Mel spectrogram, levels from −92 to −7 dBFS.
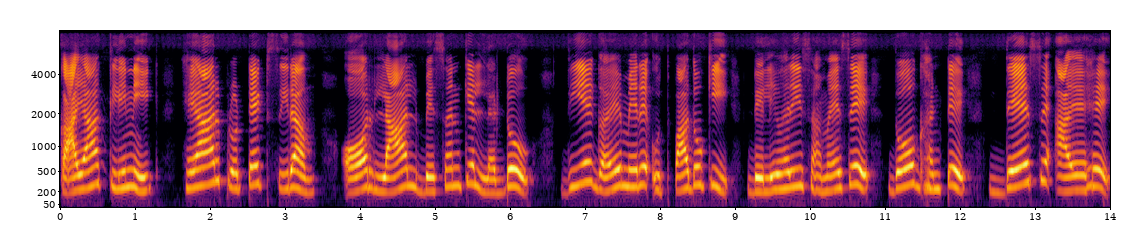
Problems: none marked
